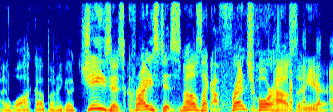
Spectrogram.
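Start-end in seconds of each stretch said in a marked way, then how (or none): 0.9-4.2 put-on high bellow at the top of the lungs. Speaker retells what they shouted after getting on a bus: retelling a full-lung shout. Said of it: "at the top of my lungs".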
